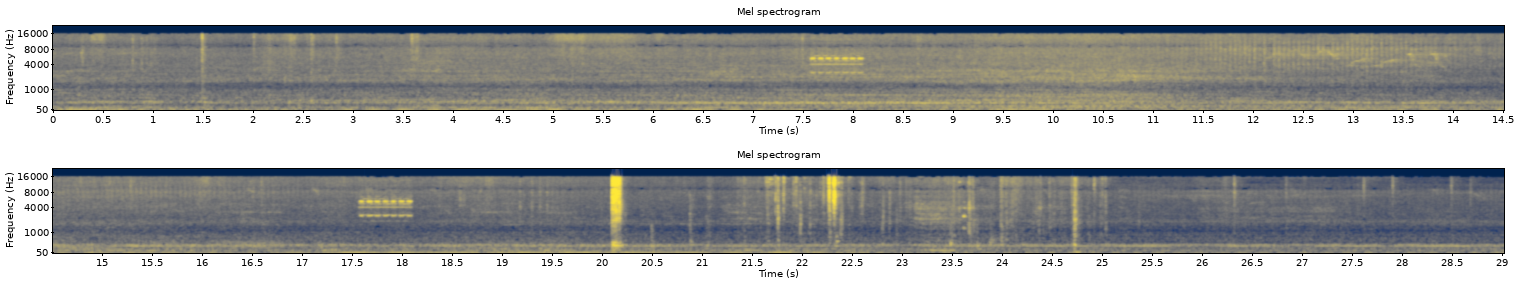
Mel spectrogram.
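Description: Car engine running at low speed while the car is parked, a steady low hum whose pitch drifts gently up and down. Two short electronic beeps come about ten seconds apart, followed by a few sharp clicks, the loudest about two-thirds of the way through.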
